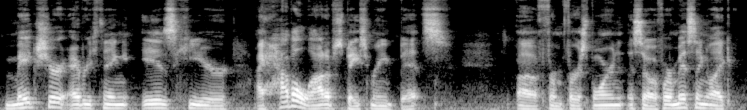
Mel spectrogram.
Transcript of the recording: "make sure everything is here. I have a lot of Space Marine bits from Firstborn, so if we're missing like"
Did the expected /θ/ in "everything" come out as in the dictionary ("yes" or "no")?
yes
